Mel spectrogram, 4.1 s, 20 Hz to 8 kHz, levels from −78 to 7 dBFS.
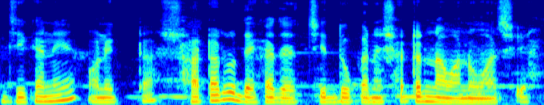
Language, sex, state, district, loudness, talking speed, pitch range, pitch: Bengali, male, Tripura, West Tripura, -20 LUFS, 130 wpm, 120-140 Hz, 125 Hz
